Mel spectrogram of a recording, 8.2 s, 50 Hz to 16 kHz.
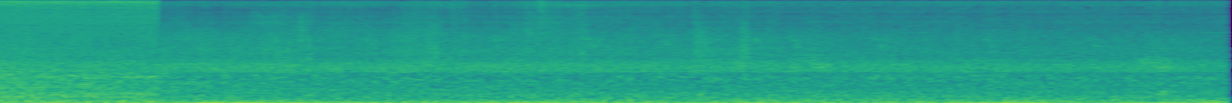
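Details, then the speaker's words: Hyundai Solati camper diesel just after an engine oil change of about 8 L: a steady, low rumble with no knocks or ticks, noticeably quieter than before. Normal diesel idle. "아 , 훨씬 조용해졌네 요 . 엔진 소리 가 확실히 더 조용해진 것 같네 요 ."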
